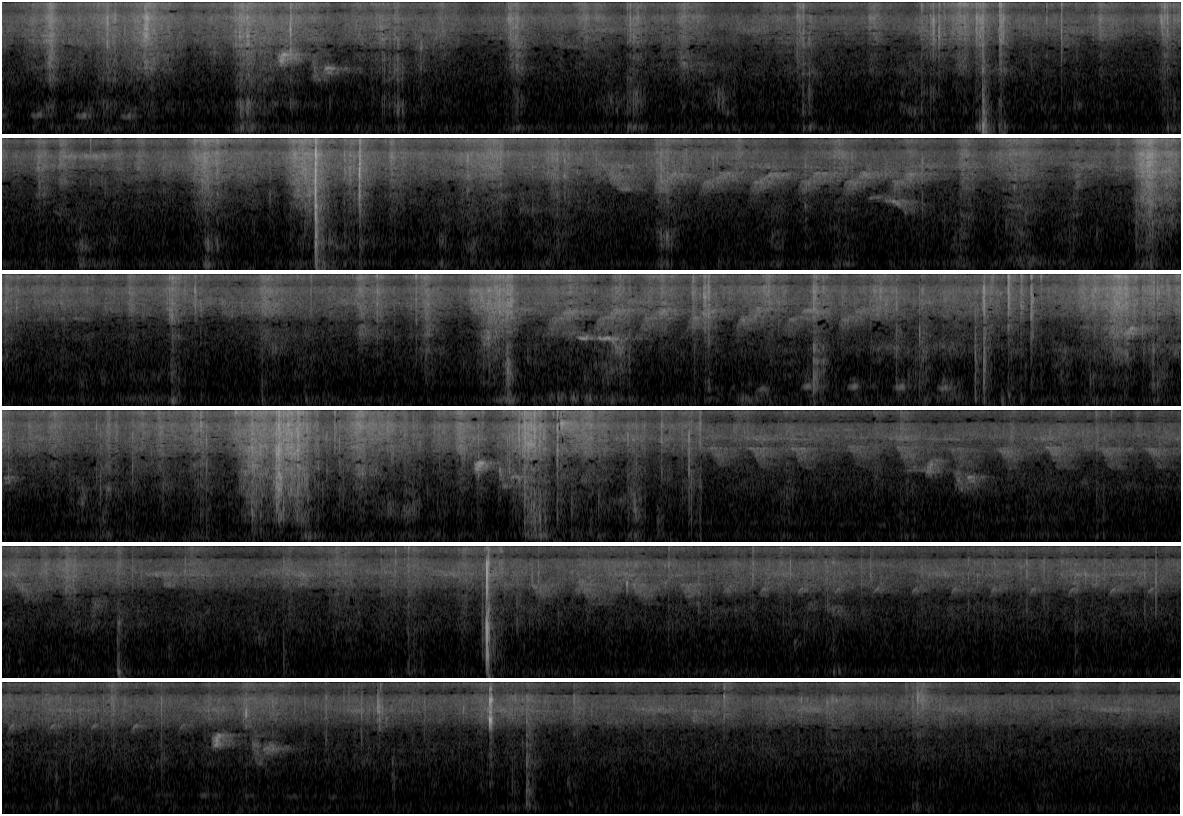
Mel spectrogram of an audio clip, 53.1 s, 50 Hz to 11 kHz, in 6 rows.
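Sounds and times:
animal tearing and chewing grass: 27.2s - 31.8s.

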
